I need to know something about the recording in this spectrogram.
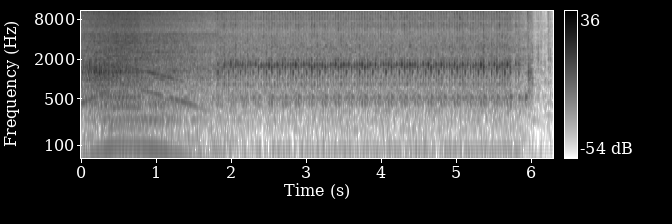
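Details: Mercedes OM605 diesel after an injection pump advance adjustment fires, revs briefly, then settles into a steady clattering idle of about four beats per second before shutting off; it runs fine.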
